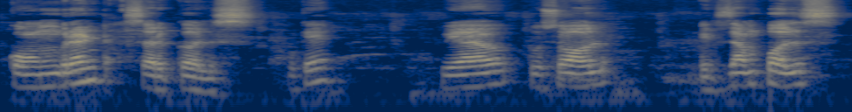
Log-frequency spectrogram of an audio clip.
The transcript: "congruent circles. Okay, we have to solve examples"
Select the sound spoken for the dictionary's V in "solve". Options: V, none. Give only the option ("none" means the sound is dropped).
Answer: none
